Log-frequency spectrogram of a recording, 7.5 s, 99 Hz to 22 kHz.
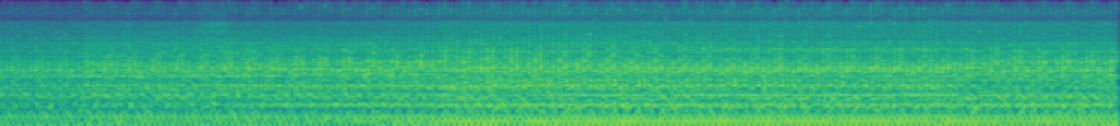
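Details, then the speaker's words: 2011 Chevrolet Captiva diesel idling after fuel pump, injector, turbo leak and fusebox wiring repairs (was hard starting, black smoke, no power): even diesel clatter about three pulses a second, no uneven beats; healthy settled idle. "Nah, kita biarkan idle dulu 5 atau 10 menit. Nah, nanti baru lanjut kita running."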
